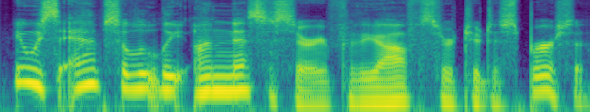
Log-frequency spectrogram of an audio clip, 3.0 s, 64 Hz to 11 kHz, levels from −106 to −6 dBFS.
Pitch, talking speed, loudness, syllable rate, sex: 140 Hz, 205 wpm, -17 LUFS, 7.9 syllables/s, male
